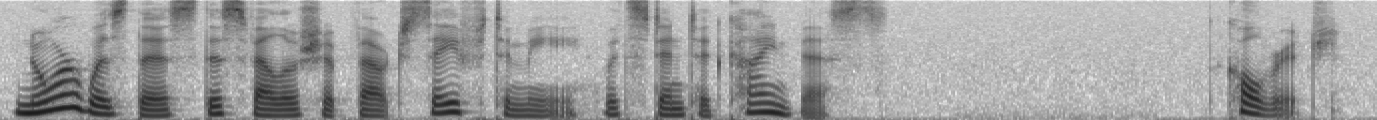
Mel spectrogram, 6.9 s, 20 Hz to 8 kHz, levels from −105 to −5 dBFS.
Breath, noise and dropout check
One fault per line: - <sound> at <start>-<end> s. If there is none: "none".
none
